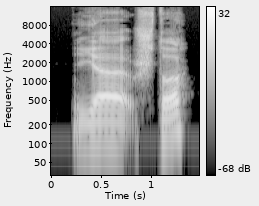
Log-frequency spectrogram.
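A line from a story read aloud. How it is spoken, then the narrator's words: Mumbled. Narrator (Russian): промямлил Зориан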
